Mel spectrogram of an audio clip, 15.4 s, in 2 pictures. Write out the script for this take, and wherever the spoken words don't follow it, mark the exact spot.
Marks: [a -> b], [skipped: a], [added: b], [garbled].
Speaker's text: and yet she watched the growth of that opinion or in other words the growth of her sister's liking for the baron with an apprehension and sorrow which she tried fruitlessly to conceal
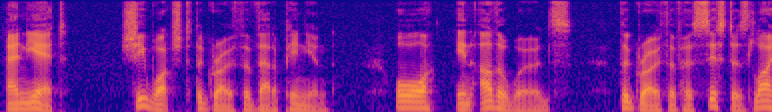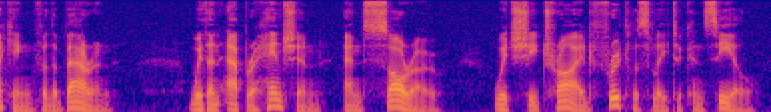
and yet she watched the growth of that opinion or in other words the growth of her sister's liking for the baron with an apprehension and sorrow which she tried fruitlessly to conceal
